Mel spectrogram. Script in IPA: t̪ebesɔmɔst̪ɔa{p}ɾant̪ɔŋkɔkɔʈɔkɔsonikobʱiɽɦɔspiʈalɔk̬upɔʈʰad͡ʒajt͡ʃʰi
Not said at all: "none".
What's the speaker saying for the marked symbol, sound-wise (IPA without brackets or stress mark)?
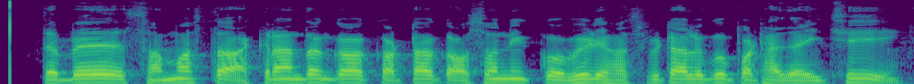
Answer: k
